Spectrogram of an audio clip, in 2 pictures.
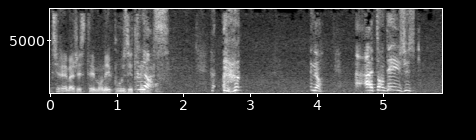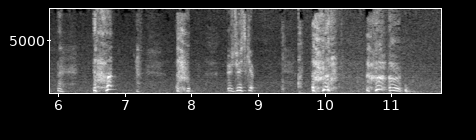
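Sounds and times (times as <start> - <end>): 
speech: 0.0 - 3.0, 3.9 - 6.9, 8.6 - 9.0, 10.0 - 11.3
boy choking and coughing in Joffrey's death scene from Game of Thrones: 2.4 - 3.0, 6.0 - 8.1, 9.7 - 11.3.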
